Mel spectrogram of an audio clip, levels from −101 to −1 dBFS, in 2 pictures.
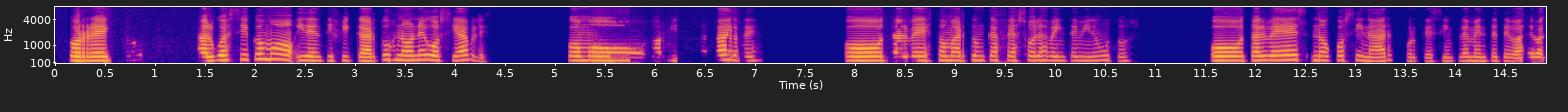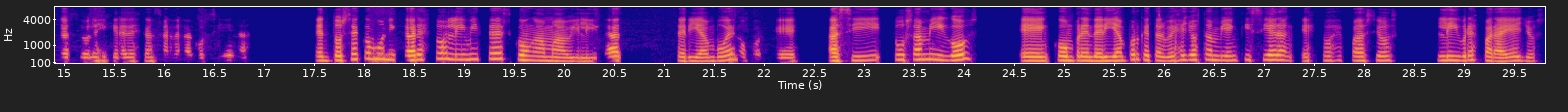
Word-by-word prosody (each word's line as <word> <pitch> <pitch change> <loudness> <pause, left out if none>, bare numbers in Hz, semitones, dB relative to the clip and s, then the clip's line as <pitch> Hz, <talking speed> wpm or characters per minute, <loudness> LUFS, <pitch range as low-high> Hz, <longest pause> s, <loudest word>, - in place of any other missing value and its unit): Correcto. 210 - +6 0.6
Algo 210 +3 +6
así, 255 +2 +1
como 280 -2 +4
identificar 210 -2 0
tus 255 0 -4
no 235 -2 +4
negociables, 240 -1 +1 0.8
como 220 -1 +2 0.2
dormir 215 0 -12 0.2
por 335 -8 0
la 240 -2 -4
tarde, 210 0 -12 0.8
o 215 0 +7
tal 215 0 -3
vez, 220 -1 -1
tomarte 225 0 -2
un 230 0 -4
café 225 0 -6
a 210 - -5
solas, 225 -1 -4
20 215 -1 -8
minutos. 215 -1 -10 0.8
O 220 0 +7
tal 225 +1 +2
vez, 245 +2 +3
no 225 -1 -2
cocinar, 215 -2 -4
porque 185 -3 -15
simplemente, 200 +2 -8
te 195 -2 -10
vas 180 0 -3
de 195 - -7
vacaciones, 195 0 -7
y 205 - -12
quieres 190 -1 -12
descansar 190 0 -13
de 180 - -21
la 175 - -13
cocina. 460 - -20 0.7
Entonces, 215 +5 0
comunicar 265 -5 +2
estos 300 +4 -3
límites, 280 +2 -3
con 240 -2 +2
amabilidad, 190 0 -2 0.6
sería 195 -2 -3
bueno, 220 +7 -5
porque 180 0 -12 0.3
así 220 +3 -1
tus 260 0 -5
amigos, 265 0 +2 0.4
eh, 205 0 +2
comprenderían. 210 -1 +1
Porque 260 0 -2
tal 215 -3 -4
vez, 210 +3 -4
ellos 255 +1 0
también, 235 -3 -4
quisieran 245 -1 -2
estos 220 +3 -13
espacios 220 0 -7 0.4
libres, 225 +1 -2
para 195 -6 -1
ellos 200 0 -5
220 Hz, 130 wpm, -21 LUFS, 205-240 Hz, 0.8 s, o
